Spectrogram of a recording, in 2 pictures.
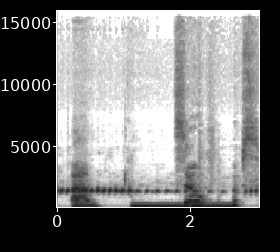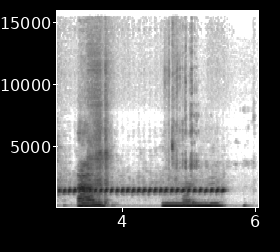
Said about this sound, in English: So I think I was trying to identify that bird call. No, actually that was it wasn't a bird. That was it's a Yosemite toad.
